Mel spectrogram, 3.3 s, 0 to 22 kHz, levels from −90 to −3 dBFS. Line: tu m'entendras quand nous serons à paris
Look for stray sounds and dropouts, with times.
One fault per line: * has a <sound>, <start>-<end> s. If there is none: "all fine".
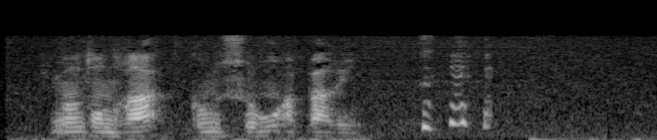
* has a laugh, 2.1-2.5 s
